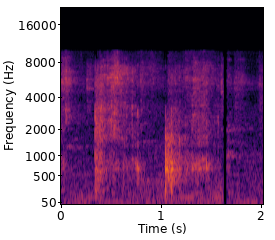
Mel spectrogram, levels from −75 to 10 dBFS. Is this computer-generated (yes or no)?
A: no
